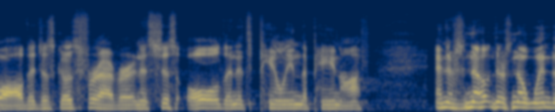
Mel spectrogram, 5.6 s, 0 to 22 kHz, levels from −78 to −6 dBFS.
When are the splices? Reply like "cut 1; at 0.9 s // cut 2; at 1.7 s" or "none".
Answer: none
